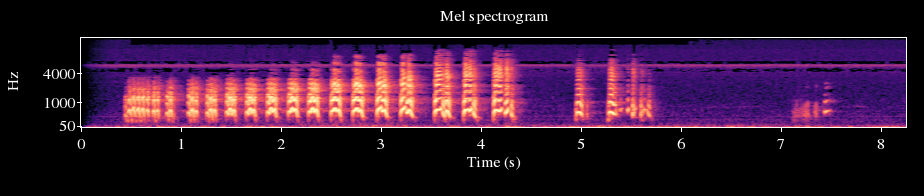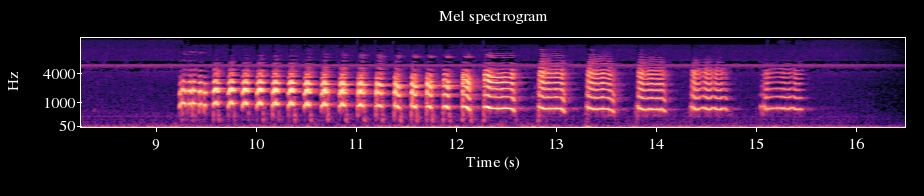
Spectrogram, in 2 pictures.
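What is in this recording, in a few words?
whinny like outbursts, Common Moorhen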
